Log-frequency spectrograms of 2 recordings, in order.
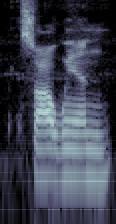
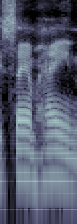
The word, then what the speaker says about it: Samhain: That's just like some creepy Samhain. I always say Samhain. That's not how you say it. It's Samhain. Samhain.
